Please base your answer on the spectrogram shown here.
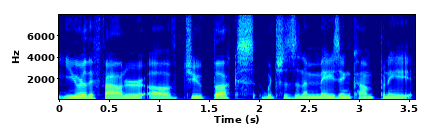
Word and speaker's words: JKBX: That's JKBX, but pronounced Jukebox.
